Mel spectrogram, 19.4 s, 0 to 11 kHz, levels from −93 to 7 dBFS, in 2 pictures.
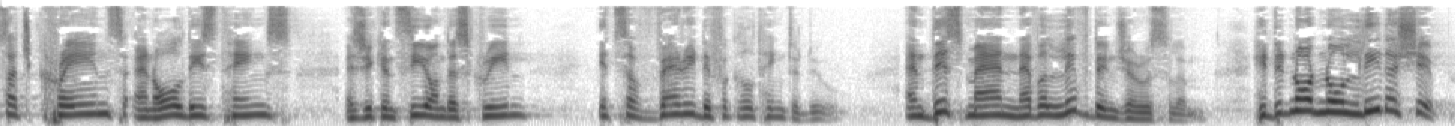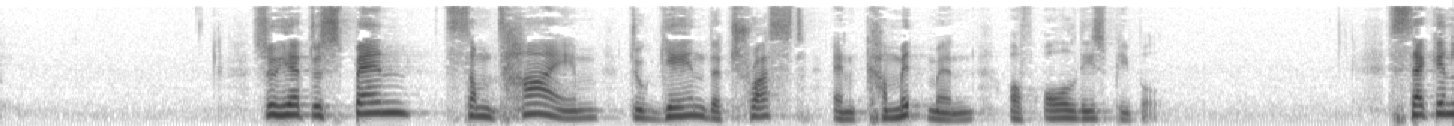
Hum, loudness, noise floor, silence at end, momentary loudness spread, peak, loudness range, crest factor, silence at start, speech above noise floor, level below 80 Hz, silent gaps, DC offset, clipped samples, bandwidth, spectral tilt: none; -26 LUFS; -69 dBFS; 0 s; 14 LU; -4 dBFS; 8 LU; 22 dB; 0 s; 44 dB; -70 dBFS; none; under 0.1%; under 0.1%; 9.6 kHz; -4.5 dB/octave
